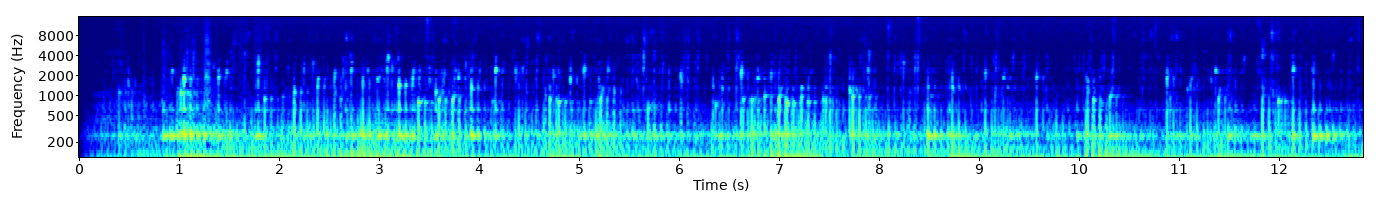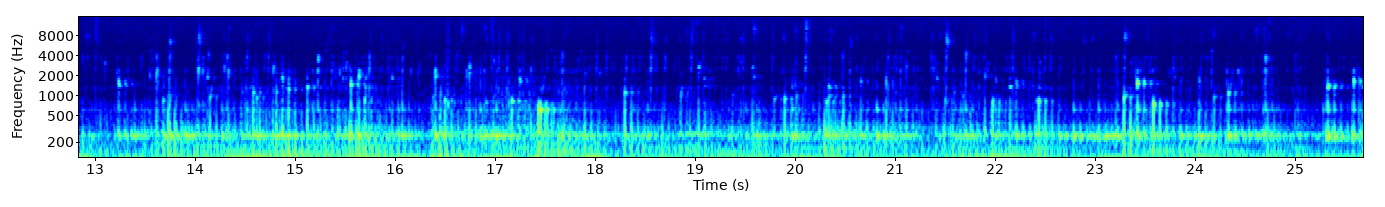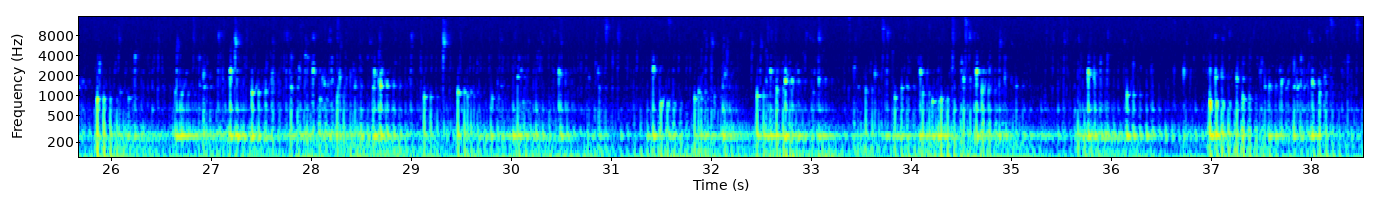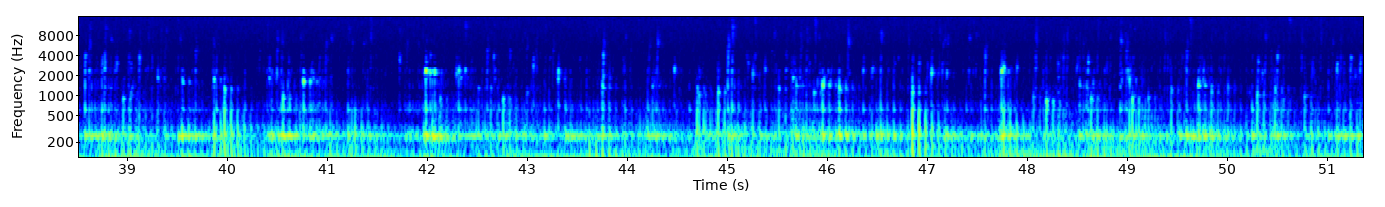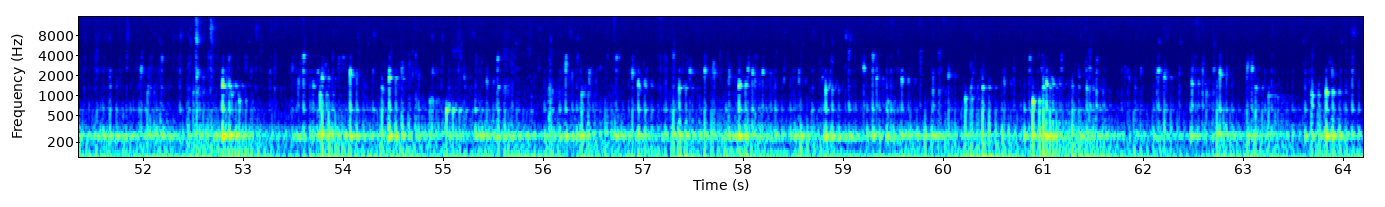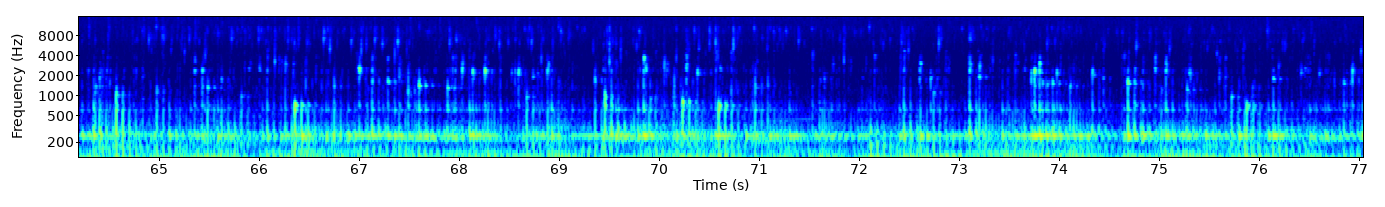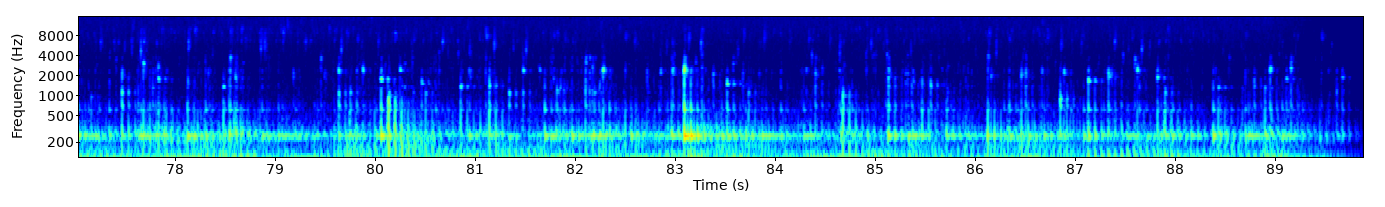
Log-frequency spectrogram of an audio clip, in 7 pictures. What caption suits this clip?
A mono field-recording of water gurgling in a large plastic drainage pipe. I turned a tap on before I got to the pipe, at 1m 05s the water arrives at the mouth. Rode NTG-2 inside the pipe > FEL battery pre amp > Zoom H2 line-in.
field-recording, gurgle, pipe, water, mono, gurgles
